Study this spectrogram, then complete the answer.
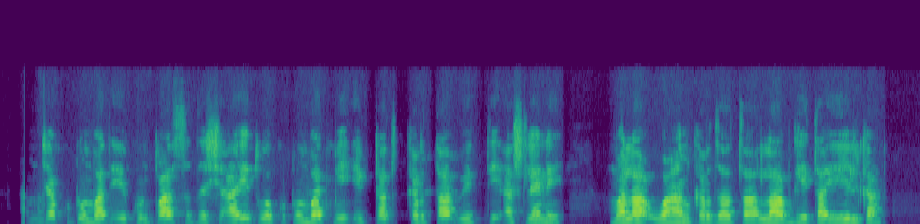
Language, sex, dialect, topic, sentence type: Marathi, male, Northern Konkan, banking, question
